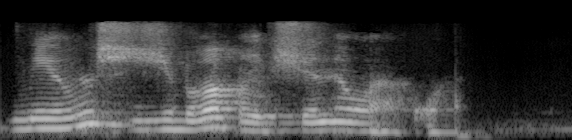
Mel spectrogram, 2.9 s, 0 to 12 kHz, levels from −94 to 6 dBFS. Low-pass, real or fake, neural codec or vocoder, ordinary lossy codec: 7.2 kHz; fake; codec, 16 kHz, 1 kbps, X-Codec, HuBERT features, trained on general audio; AAC, 48 kbps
